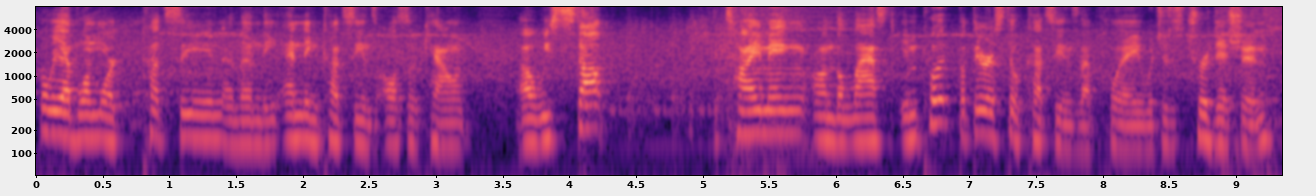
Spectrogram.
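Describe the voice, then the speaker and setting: A man's voice: on the high side, moderate pace, background noise. Laid-back man commenting on a speedrun. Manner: laid-back, rambling, self-mocking. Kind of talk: casual live gameplay commentary.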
